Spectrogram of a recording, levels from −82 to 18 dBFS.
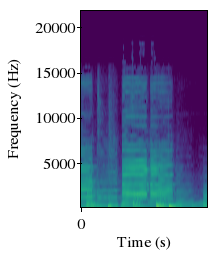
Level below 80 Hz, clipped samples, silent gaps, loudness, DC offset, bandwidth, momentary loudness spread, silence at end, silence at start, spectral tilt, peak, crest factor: -50 dBFS; under 0.1%; none; -17 LUFS; under 0.1%; 15.5 kHz; 13 LU; 0 s; 0 s; -4.5 dB/octave; -4 dBFS; 16 dB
